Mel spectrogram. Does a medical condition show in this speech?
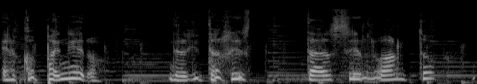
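Yes: Down syndrome; trisomy 21.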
